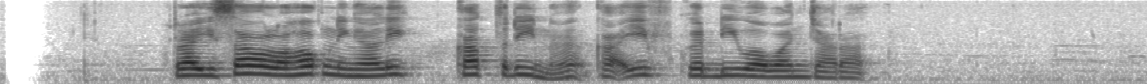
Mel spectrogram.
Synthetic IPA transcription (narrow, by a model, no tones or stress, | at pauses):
raisaɔlɔɦɔk̚niŋali | kat̪ɾinakaɪfkɨrdiwawaɲt͡ʃaɾa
